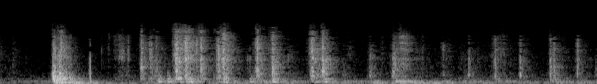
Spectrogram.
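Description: A heavy wooden trap door in a cabin thuds open with a deep thump, followed by a run of scraping knocks and creaky clatters as it settles.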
